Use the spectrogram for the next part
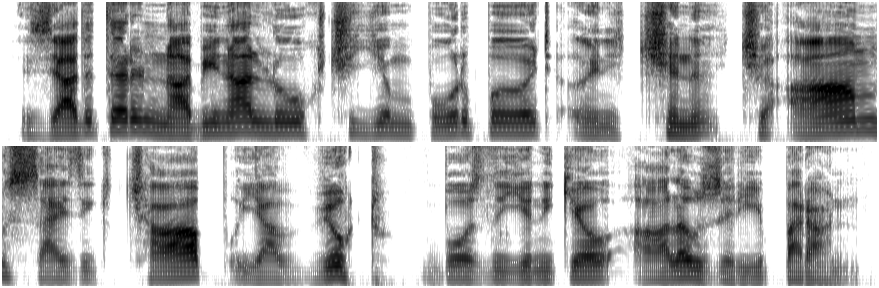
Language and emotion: Kashmiri, neutral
